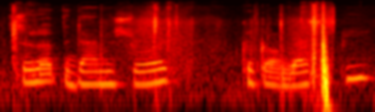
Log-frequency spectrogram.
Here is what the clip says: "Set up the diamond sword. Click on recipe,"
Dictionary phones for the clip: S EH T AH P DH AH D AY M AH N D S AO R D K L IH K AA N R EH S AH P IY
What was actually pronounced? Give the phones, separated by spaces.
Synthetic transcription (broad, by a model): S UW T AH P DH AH D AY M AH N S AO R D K IH K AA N R EH S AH P IY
